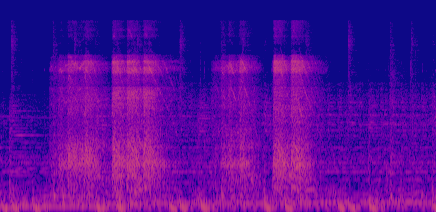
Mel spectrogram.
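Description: Cordless drill-driver boring pilot holes into melamine board: four short bursts of drilling, each under a second, the last two after a pause of about a second.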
